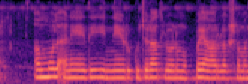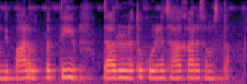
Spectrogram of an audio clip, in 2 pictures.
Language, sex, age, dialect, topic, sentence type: Telugu, female, 18-24, Southern, agriculture, statement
